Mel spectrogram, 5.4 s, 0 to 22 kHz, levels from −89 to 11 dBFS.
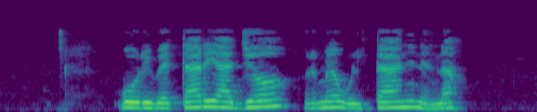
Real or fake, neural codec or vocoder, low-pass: real; none; 7.2 kHz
